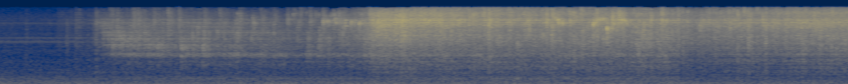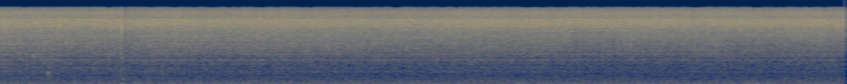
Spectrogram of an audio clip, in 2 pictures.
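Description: Raw chicken breasts sizzling as they fry in a hot cast-iron skillet. The sizzle starts about a second in, gets louder about four or five seconds in as more pieces go into the pan, and then holds steady.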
